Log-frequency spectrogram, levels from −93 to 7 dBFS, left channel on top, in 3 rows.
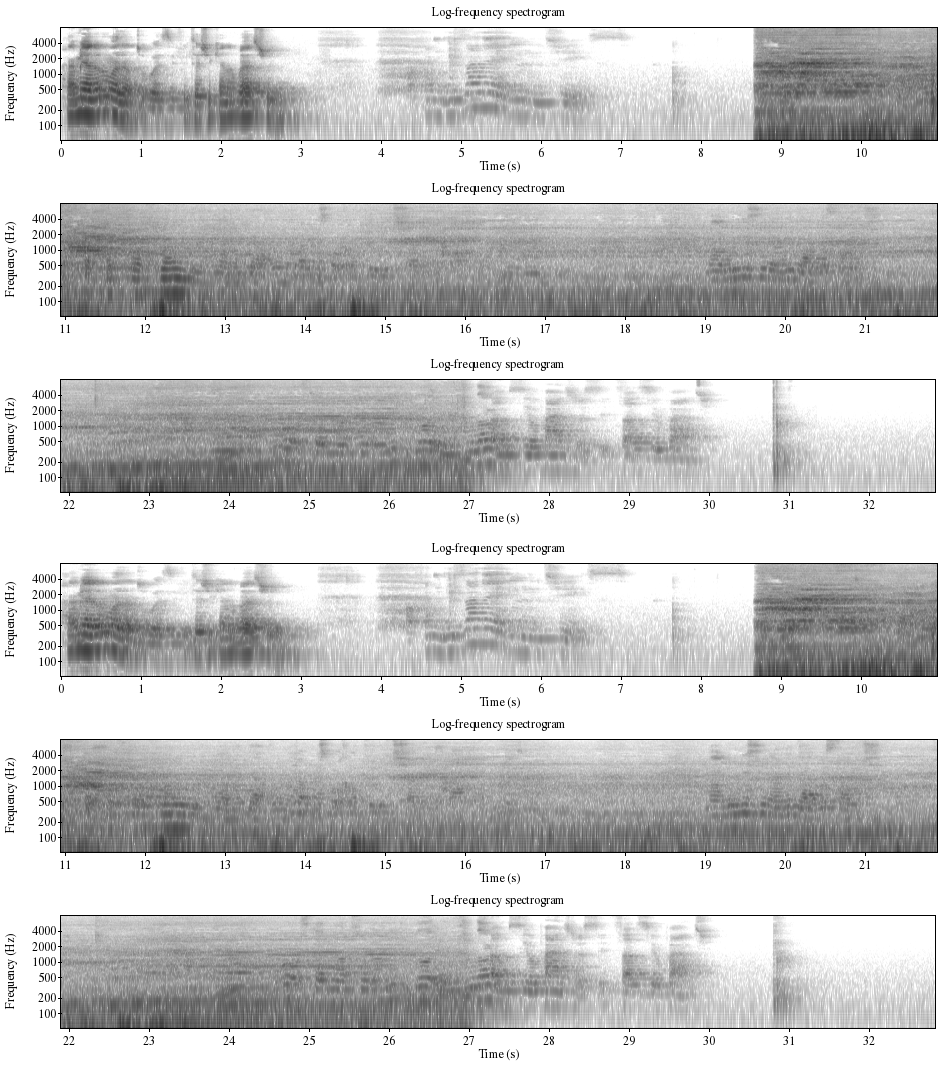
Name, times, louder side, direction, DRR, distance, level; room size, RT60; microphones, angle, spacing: voice 1, 0.1-2.8 11.2-12.8, left 3 dB, 50° left, 7 dB, 0.4 m, -28 dB
voice 2, 3.2-5.0 5.3-5.8 9.9-10.0 10.4-11.6 12.7-15.4 18.4-21.3 24.3-27.5, right 1 dB, 10° right, 1 dB, 0.4 m, -40 dB
voice 3, 4.3-7.0 13.8-14.8 15.1-17.5 25.8-25.9 26.6-30.0, right 1 dB, 55° right, 1 dB, 0.8 m, -46 dB
sound 1, 8.7-27.0, left 1 dB, 90° left, 0.8 m, -28 dB
7.0 x 2.5 x 2.4 m, 1.0 s
head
